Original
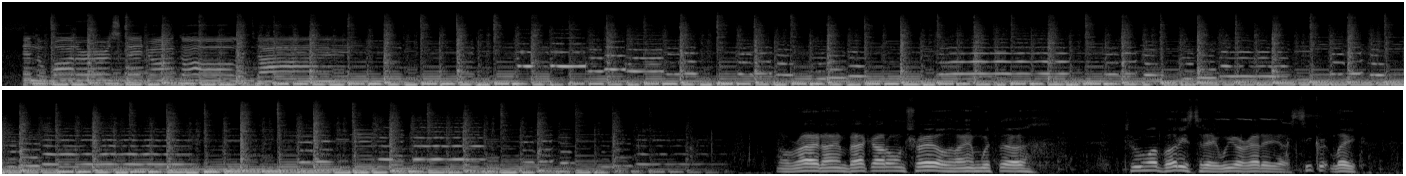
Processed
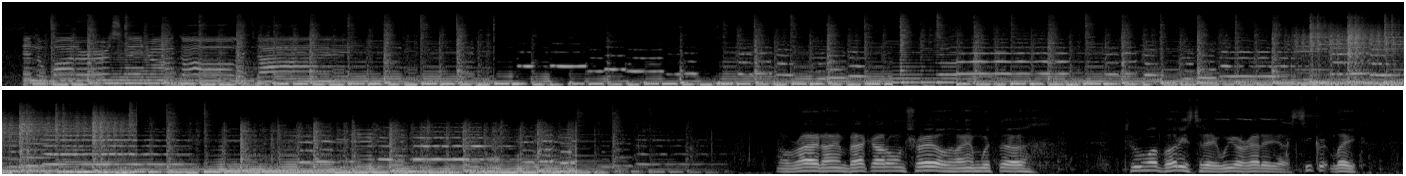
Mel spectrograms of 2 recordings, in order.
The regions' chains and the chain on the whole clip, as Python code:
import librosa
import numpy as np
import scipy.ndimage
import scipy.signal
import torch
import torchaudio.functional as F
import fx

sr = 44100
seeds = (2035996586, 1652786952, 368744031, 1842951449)

y = fx.chain(x, sr, fx.robotise(hz=145.0),
    fx.env_flatten(amount_pct=70), at=(1.0, 1.63))
y = fx.chain(y, sr, fx.spec_expand(power=1.5),
    fx.peak_eq(hz=1700.0, db=-7.0, octaves=1.2), at=(4.92, 7.21))
y = fx.chain(y, sr, fx.high_shelf(hz=4100.0, db=8.5),
    fx.robotise(hz=185.0), at=(8.9, 9.55))
y = fx.chain(y, sr, fx.peak_eq(hz=3600.0, db=12.5, octaves=2.0),
    fx.echo_feedback(ms=70, feedback_pct=41, wet_db=-3), at=(12.82, 15.37))
y = fx.chain(y, sr, fx.lowpass(hz=3700.0, slope=24),
    fx.echo_single(ms=303, db=-12.0),
    fx.env_flatten(amount_pct=100), at=(16.14, 19.77))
